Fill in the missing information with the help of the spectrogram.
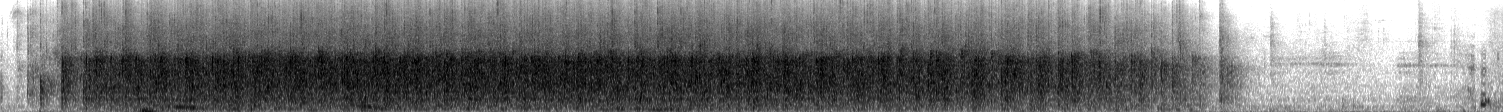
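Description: Loud, sustained applause from an audience for actors Eva Rufo and David Boceta, who play Laurencia and Frondoso; dense clapping that swells quickly, holds steady for about eleven seconds, then fades out abruptly into near quiet.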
